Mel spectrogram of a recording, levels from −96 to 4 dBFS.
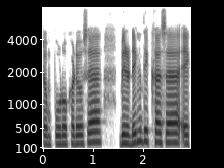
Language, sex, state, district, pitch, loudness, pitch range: Marwari, female, Rajasthan, Churu, 195 Hz, -17 LUFS, 180-210 Hz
